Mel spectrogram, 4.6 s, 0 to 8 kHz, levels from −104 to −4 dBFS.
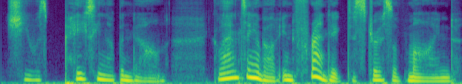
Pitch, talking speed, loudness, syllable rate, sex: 155 Hz, 170 wpm, -16 LUFS, 4.4 syllables/s, female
